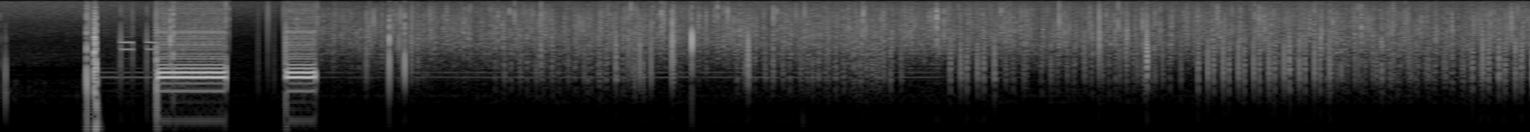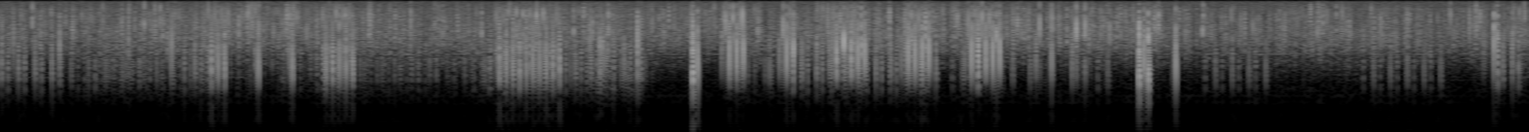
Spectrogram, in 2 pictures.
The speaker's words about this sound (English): Now here is a number one crossbar entity that has some interesting qualities, especially crosstalk. Let's just get a dial tone, this time from a prepay coin phone. Dial one digit, and just listen to the noise on the line.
